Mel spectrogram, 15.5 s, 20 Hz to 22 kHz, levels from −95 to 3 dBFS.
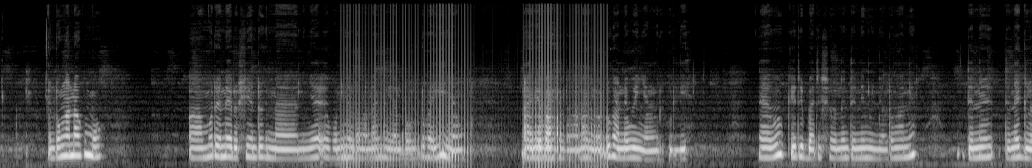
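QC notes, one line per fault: throughout: channel delay (comb filtering); one channel lands about 3 ms late and is summed to mono, leaving fixed notches from around 150 Hz upward: steady hollowness, never rhythmic.
5.06–9.14 s: buffer tearing; roughly a fifth of each buffer replays audio about 150 ms old, giving a periodic 21.5 Hz rattle, which fits a 2048-sample buffer.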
